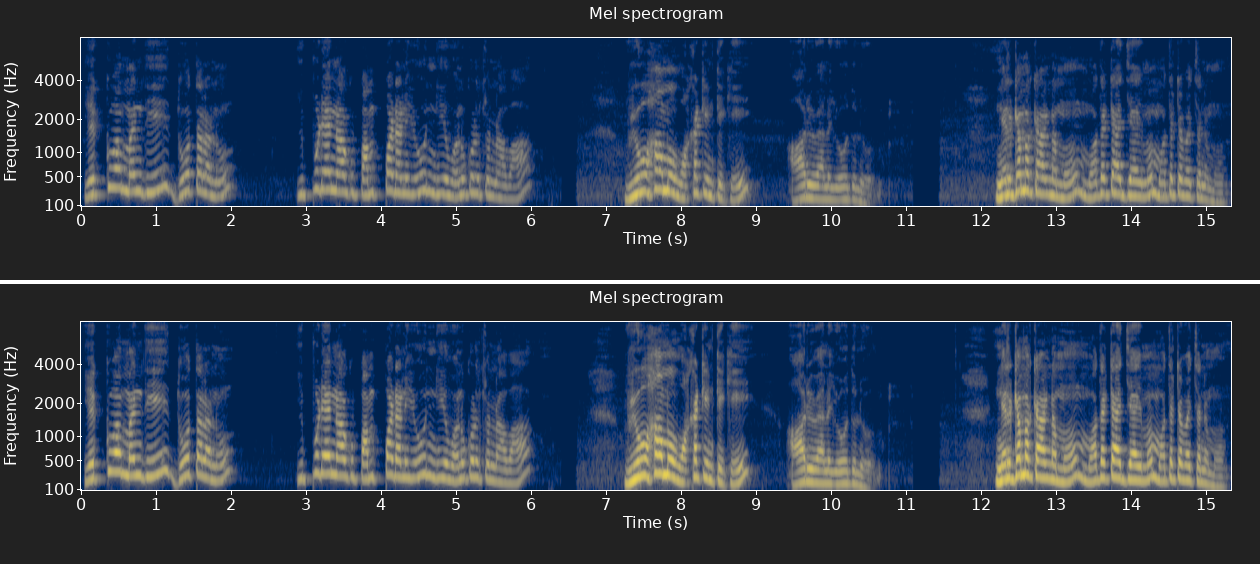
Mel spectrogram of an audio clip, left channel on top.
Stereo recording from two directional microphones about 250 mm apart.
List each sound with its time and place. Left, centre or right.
0.0 s speech: right
7.3 s a man's voice: right
12.2 s speech: right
